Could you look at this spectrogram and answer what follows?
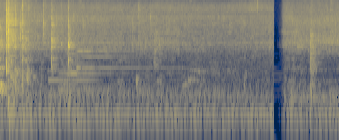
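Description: Onions fry in a pan, giving a steady close sizzle with scraping stirs and clinks, while a cook works nearby on a fish kalia dish; a short gap of silence breaks the sound near the end.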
